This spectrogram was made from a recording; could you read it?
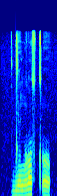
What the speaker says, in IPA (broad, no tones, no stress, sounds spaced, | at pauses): dʲ õ ɲ lˠ u s tʼ õ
